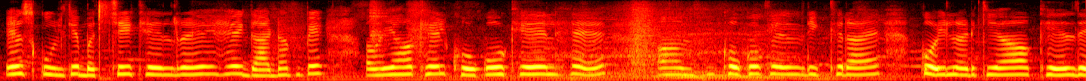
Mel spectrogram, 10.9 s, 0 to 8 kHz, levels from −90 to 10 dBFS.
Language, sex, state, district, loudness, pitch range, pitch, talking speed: Hindi, female, Maharashtra, Aurangabad, -17 LUFS, 245-270 Hz, 255 Hz, 140 wpm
